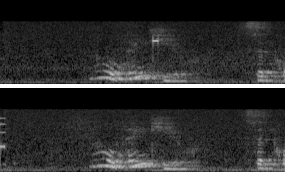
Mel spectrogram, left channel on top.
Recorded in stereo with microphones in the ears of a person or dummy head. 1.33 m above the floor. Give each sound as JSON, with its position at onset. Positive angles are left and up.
{"t": 0.9, "sound": "a woman speaking", "side_deg": -30, "distance_m": 6.0}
